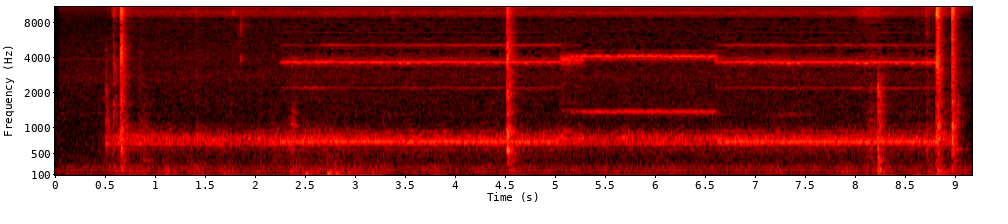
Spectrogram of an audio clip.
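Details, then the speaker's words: Amstrad CPC464 tape deck playing loading tone, belts already replaced and mechanism lubricated: faint pitch wobble; owner suspects worn idler tyre or main drive clutch pulley, unconfirmed. "you can hear it going wobbling on the sound so like I said I believe there is the idler pulley"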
